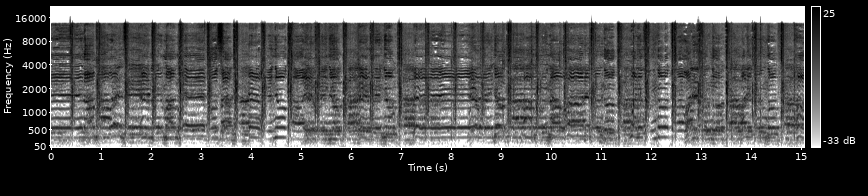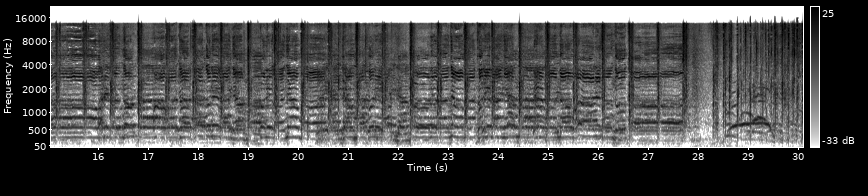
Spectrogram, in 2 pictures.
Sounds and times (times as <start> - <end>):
Male singing: 0.0 - 27.9
Choir: 0.0 - 28.0.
